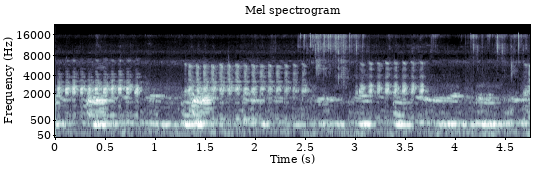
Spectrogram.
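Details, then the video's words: Rainy-night frog song in darkness, several overlapping callers giving rattling pulsed trills, one following another, above a steady low hum, with a brief high hiss near the middle. "frog singing in the dark night when it rains"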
